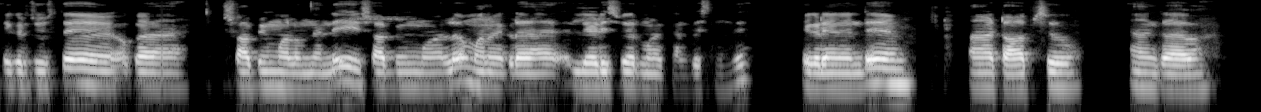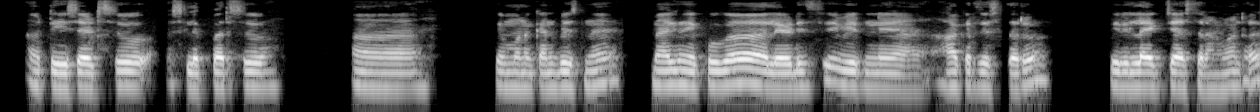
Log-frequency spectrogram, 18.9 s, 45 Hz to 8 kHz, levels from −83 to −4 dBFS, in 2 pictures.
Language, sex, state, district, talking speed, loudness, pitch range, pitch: Telugu, male, Andhra Pradesh, Srikakulam, 115 wpm, -17 LUFS, 140-150 Hz, 145 Hz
